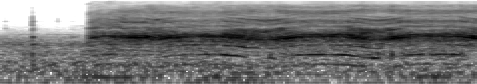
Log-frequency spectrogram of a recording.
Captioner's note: whirring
